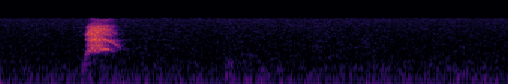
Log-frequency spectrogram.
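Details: Unseen fox screaming on the far side of a hedge, very vocal: a single short, hoarse, explosive scream early on, then quiet hiss of night background.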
